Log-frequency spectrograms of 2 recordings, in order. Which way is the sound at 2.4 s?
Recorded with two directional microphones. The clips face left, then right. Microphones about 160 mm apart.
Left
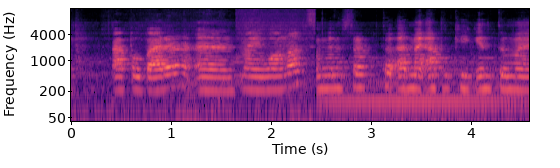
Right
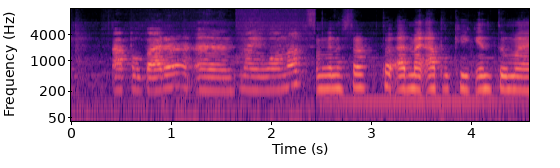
90° right.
